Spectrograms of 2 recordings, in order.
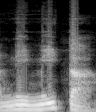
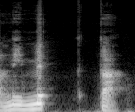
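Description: First: The middle t is short and single. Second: The middle t is held and doubled. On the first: The speaker calls it wrong. "không phải là Nimitta" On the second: The speaker calls it right. "mà là Nimitta. Bởi vì có hai chữ T thì chúng ta đọc chuyển cái này thành chữ mit rồi ta"

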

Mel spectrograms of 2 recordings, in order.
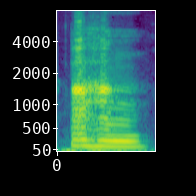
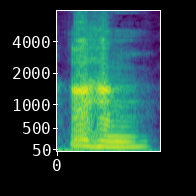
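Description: No difference in how they are said.

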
